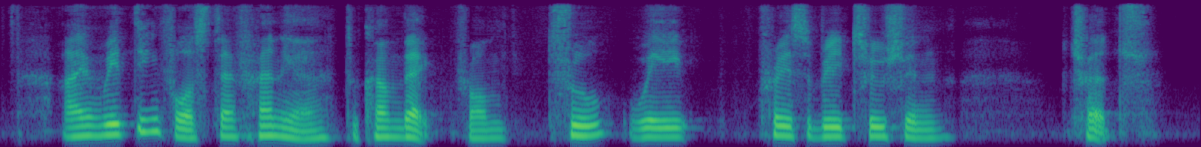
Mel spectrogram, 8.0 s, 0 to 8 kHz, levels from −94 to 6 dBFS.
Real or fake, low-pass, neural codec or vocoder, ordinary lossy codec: fake; 7.2 kHz; codec, 16 kHz, 1.1 kbps, Voila-Tokenizer; none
